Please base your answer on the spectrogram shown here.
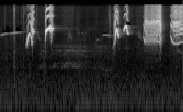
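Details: Oriental magpie-robin song studded with imitated sparrow and prinia notes, meant for tutoring other songbirds; a thin whistle leads into sharp chirps, then two rasping buzzy bursts close the phrase.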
